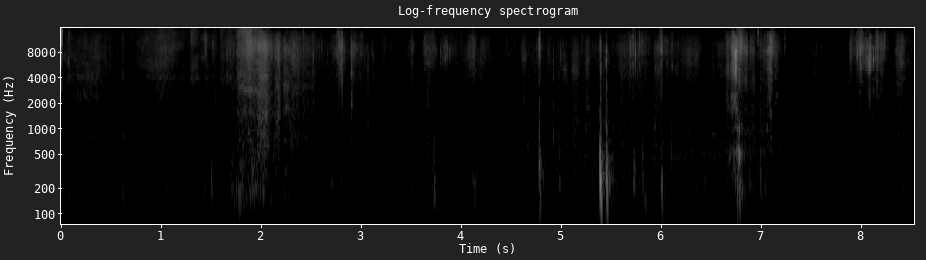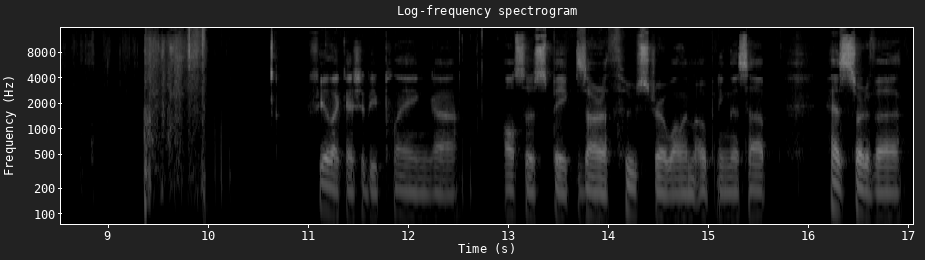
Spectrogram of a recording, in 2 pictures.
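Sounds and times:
packaging rustle: 0:01.2 - 0:07.2, 0:07.9 - 0:10.2.

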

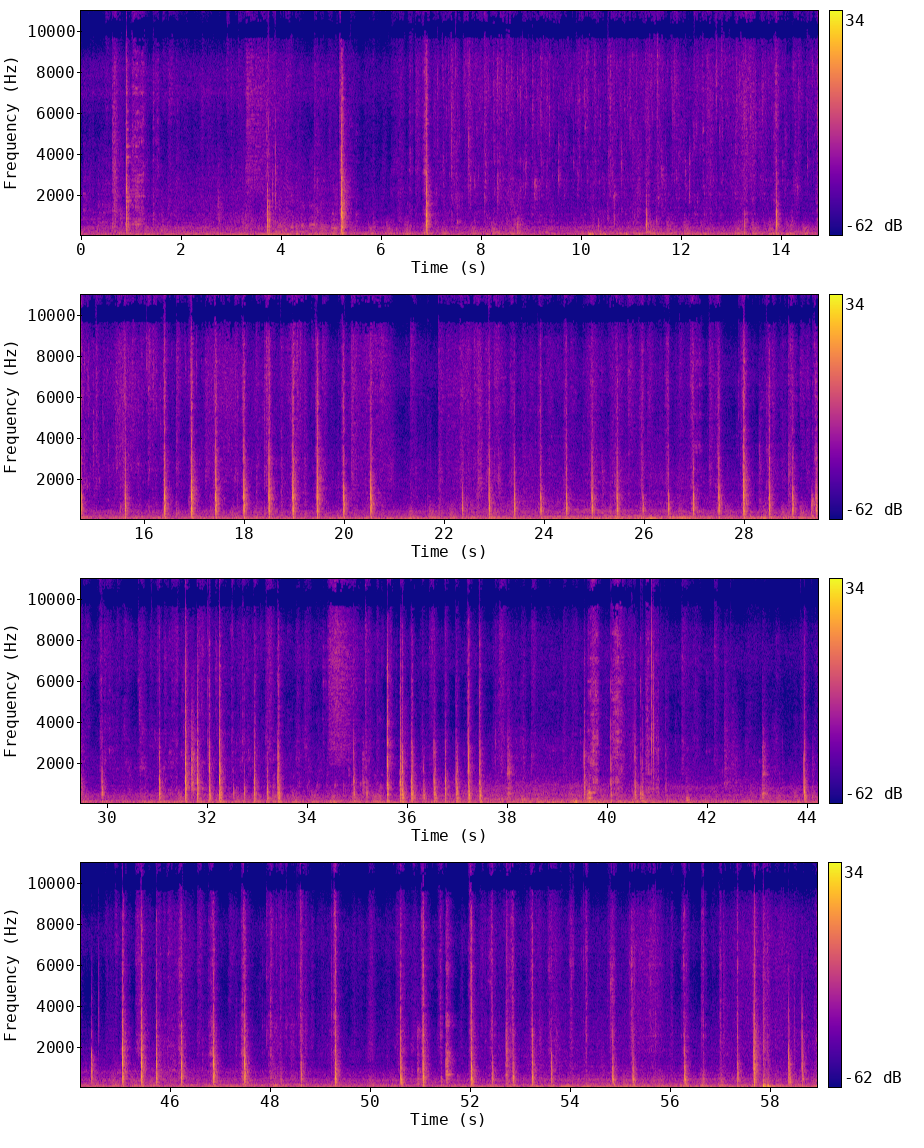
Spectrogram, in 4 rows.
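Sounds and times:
knife chopping on wooden board: 0:00.6 - 0:01.6, 0:03.7 - 0:04.0, 0:05.1 - 0:05.5, 0:06.2 - 0:07.3, 0:15.5 - 0:20.8, 0:21.9 - 0:34.2, 0:34.9 - 0:38.6, 0:39.5 - 0:41.7, 0:43.8 - 0:58.8.

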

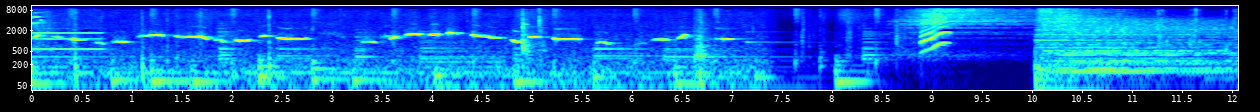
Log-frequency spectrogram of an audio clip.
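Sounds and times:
cartoon character whistling: 0:00.0 - 0:00.8, 0:08.9 - 0:09.2.

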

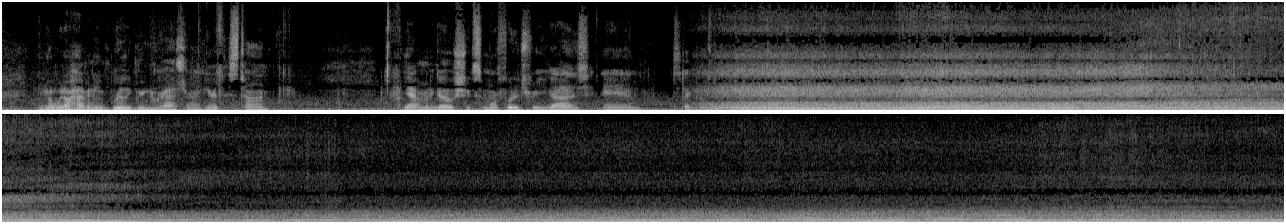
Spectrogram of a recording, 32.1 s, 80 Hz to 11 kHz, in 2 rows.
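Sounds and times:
small petrol engine running: 0:08.5 - 0:32.0.

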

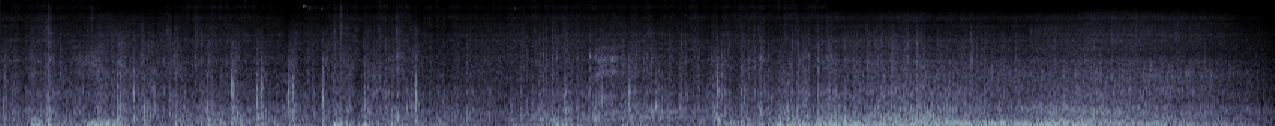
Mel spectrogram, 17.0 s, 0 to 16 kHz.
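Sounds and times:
bike knocking and rattling: 0:00.0 - 0:16.0
wind on microphone: 0:07.0 - 0:17.0.

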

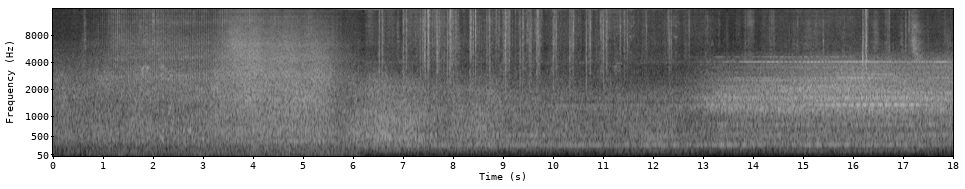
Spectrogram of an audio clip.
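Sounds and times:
jet engines: 0:00.0 - 0:18.0
landing airliner engine hiss: 0:00.1 - 0:18.0.

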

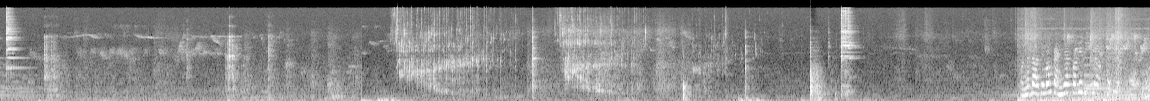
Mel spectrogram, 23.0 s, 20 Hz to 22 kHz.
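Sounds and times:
glasses clinking: 0:00.0 - 0:01.2, 0:04.5 - 0:04.8, 0:16.8 - 0:17.3
drink pouring into glasses: 0:07.8 - 0:10.5, 0:11.1 - 0:15.4.

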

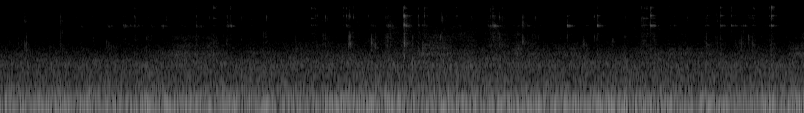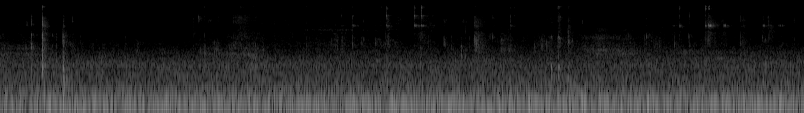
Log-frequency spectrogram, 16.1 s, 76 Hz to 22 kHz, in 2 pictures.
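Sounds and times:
cat chewing dry kibble: 0:00.0 - 0:16.0
low background rumble: 0:00.0 - 0:16.0.

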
